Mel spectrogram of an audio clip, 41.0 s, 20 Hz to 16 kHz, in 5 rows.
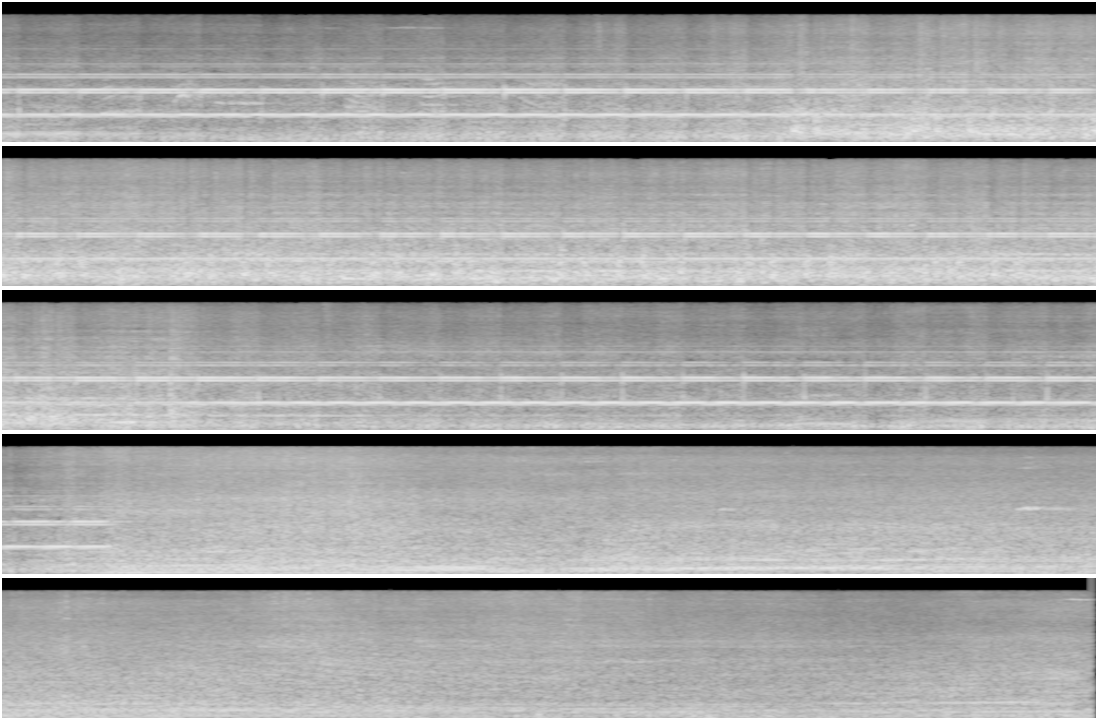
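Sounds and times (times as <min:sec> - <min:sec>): level-crossing warning bell: 0:00.0 - 0:25.6
train rumble and wheel clatter: 0:00.0 - 0:41.0.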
